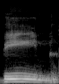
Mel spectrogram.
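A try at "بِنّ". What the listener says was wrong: Bin. Okay, so you don't want to extend it to say bean. be like bun, ben, bin.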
